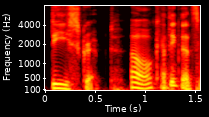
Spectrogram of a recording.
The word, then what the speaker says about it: Descript: number one is descript I like to pronounce it descript because it's not this script I think it's descript oh okay I think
